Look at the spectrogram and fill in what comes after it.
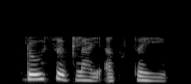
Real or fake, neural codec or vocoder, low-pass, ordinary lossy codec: real; none; 3.6 kHz; none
